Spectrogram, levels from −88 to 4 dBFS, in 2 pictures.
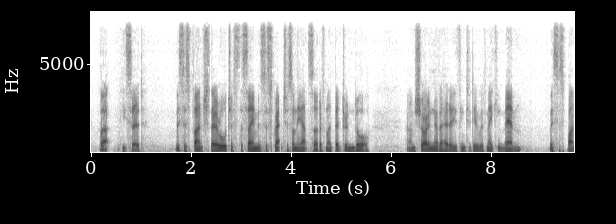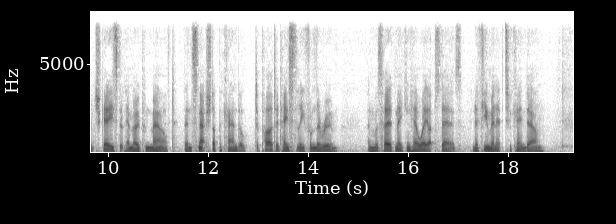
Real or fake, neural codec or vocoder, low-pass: fake; codec, 16 kHz, 1.1 kbps, Voila-Tokenizer; 7.2 kHz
